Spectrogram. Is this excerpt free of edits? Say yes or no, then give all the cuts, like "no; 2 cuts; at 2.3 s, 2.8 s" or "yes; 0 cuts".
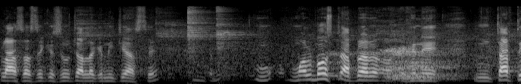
yes; 0 cuts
